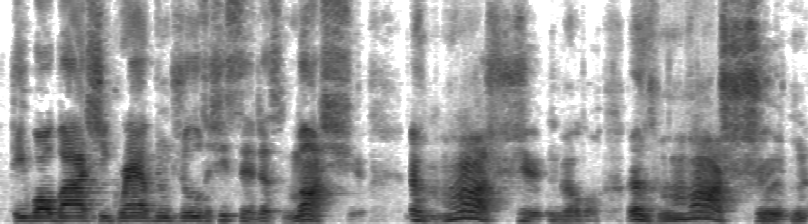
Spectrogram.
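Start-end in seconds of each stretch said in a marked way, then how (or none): 2.5-8.1 very slow, each word drawn out. Acting out Kris Jenner grabbing the bodyguard: acting out Kris Jenner. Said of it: "this is, uh, Kris Jenner, I'm the bodyguard".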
